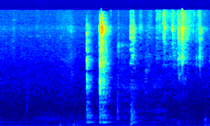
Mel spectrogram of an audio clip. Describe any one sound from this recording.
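A plastic part clicks softly as fingers handle it.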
